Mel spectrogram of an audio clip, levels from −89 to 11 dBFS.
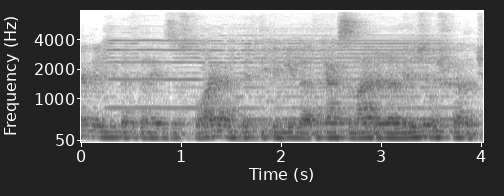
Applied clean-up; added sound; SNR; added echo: none; Bowed string instrument; 15 dB; reverberation time 0.6 s.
